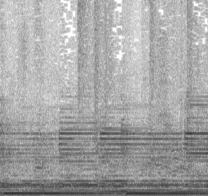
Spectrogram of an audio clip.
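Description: Live rock band playing the opening of a song, with an electric guitar among sustained held notes. The low note breaks off and comes back about a second in.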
